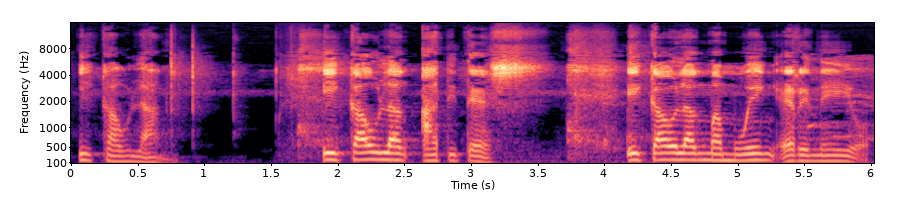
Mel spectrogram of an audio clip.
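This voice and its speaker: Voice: mid-range voice, slow, a little mellow, a little hiss or hum. A preacher with a Filipino accent giving a sermon, moving between English and local languages and repeating phrases for emphasis. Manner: mixes English with Tagalog and Cebuano.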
